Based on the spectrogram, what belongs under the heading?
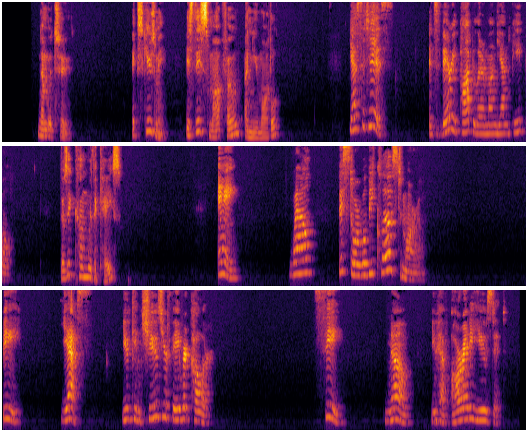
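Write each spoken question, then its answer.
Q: Does it come with a case?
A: B: Yes, you can choose your favorite color.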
